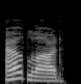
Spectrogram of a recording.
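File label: "outlawed", British English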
